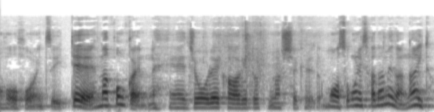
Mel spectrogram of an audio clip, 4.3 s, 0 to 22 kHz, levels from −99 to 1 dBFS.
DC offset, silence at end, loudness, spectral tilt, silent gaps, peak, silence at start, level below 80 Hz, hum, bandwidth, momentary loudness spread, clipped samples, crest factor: under 0.1%; 0 s; -24 LUFS; -4 dB/octave; none; -6 dBFS; 0 s; -76 dBFS; none; 12.5 kHz; 10 LU; under 0.1%; 18 dB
